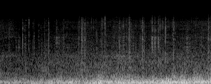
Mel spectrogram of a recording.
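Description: Wind buffeting the microphone of a camera carried on a moving pedal trike, over a steady low rumble of the ride.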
